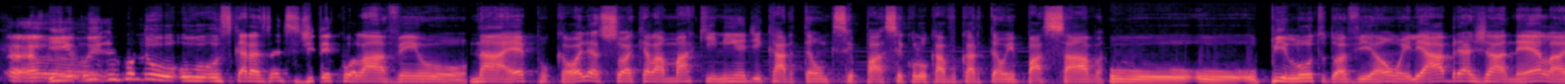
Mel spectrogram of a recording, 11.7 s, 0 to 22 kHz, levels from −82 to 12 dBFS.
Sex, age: male, 20-39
